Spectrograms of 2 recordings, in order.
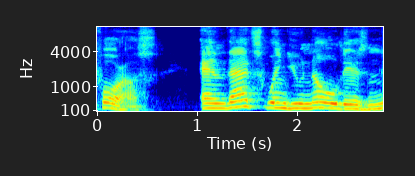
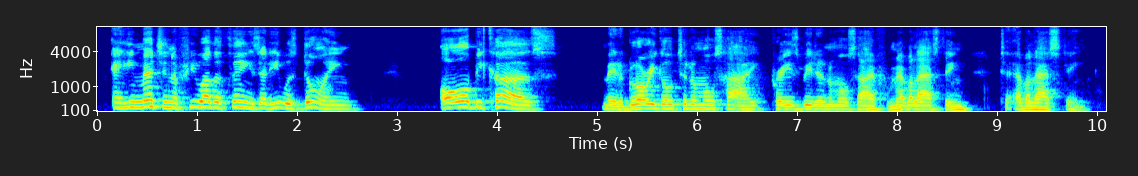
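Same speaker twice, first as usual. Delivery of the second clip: normal talking voice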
